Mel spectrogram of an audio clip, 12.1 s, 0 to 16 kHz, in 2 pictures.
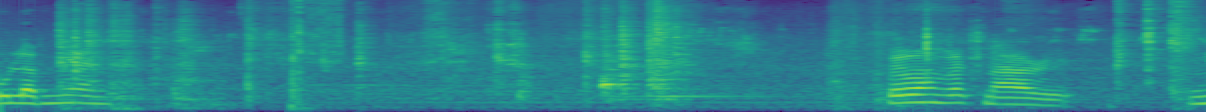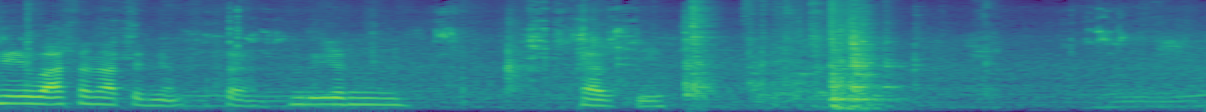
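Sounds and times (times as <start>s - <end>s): cutlery clinking on plates: 0.3s - 3.7s.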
